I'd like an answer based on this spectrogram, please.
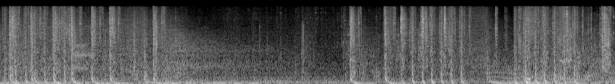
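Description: Two bursts of rapid automatic fire from a blaster, each a quick run of sharp shots: the first lasts about two seconds, and the second starts about halfway through and goes on to near the end.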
